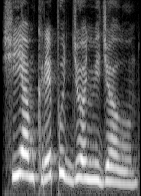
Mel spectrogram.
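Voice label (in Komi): "сиам крепыд дзоньвидзалун", Komi, female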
